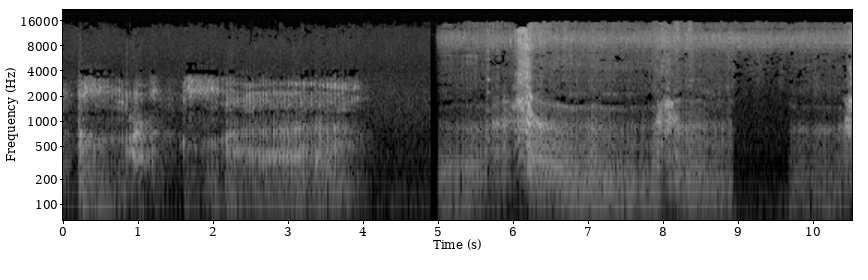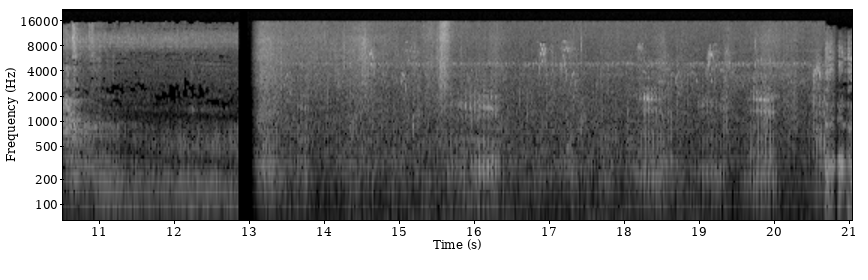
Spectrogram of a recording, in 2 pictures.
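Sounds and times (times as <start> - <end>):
big cats growling and snarling: 0.0 - 4.1, 5.0 - 9.0, 9.7 - 21.0.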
